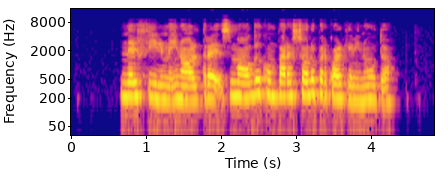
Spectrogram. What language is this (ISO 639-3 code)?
ita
